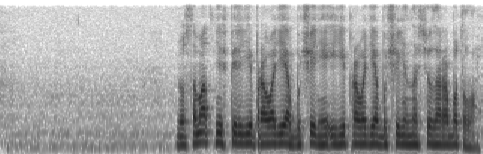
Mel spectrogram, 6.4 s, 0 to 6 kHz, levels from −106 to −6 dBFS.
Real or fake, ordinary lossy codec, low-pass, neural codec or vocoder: real; none; 5.4 kHz; none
